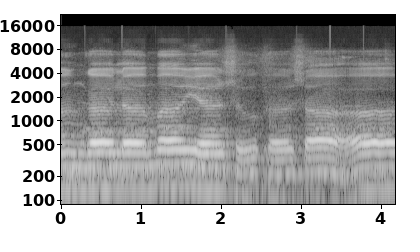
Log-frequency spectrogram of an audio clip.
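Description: A mantra chanted by one voice in slow, held notes that glide from one pitch to the next, over a steady low drone.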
